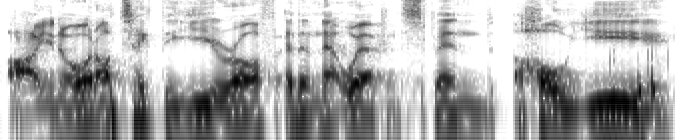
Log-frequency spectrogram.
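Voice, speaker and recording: A young Australian man chatting casually as a podcast guest, slangy and animated, telling stories with lively bursts. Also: fast talker. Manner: slangy, animated storytelling with bursts of high voices. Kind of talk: casual chat.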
